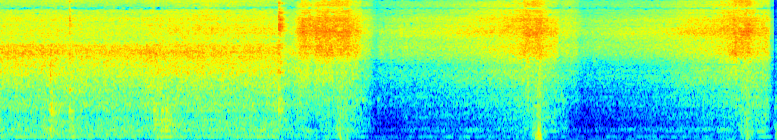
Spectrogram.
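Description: Chopped vegetables sizzle and hiss in a hot kadai as a curry cooks, a steady frying crackle with occasional stirring scrapes and louder bursts of steam, close and continuous with no talking.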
